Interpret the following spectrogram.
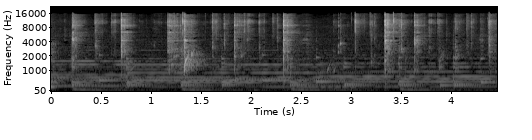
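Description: A metal spoon stirring sugary liquid in a glass bowl, with scattered light clinks against the glass, over background music.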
